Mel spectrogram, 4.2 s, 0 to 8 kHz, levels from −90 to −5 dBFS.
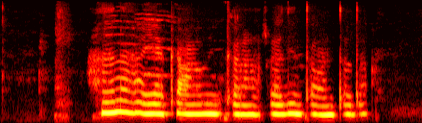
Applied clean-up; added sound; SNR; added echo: none; none; none; none.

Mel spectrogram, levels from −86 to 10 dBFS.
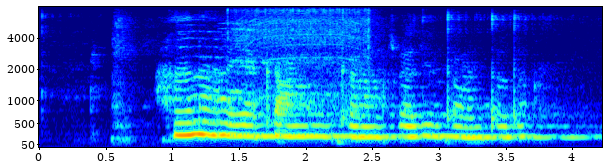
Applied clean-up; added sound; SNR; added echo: none; Engine / Drill; 20 dB; reverberation time 1.7 s.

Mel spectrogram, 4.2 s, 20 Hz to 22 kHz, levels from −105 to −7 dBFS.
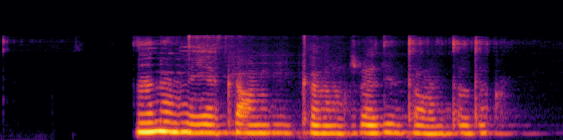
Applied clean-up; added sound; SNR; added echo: neural mask model DeepFilterNet 3.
